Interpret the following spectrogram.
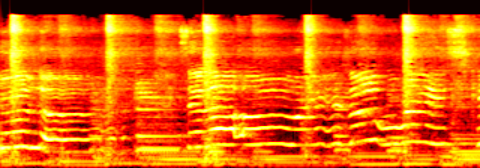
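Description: Live swing jazz band playing: a woman sings a held, wavering melody over electric guitar, bass guitar and drums keeping a steady beat.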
